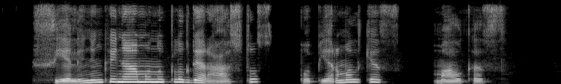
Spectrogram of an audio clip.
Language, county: Lithuanian, Utena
